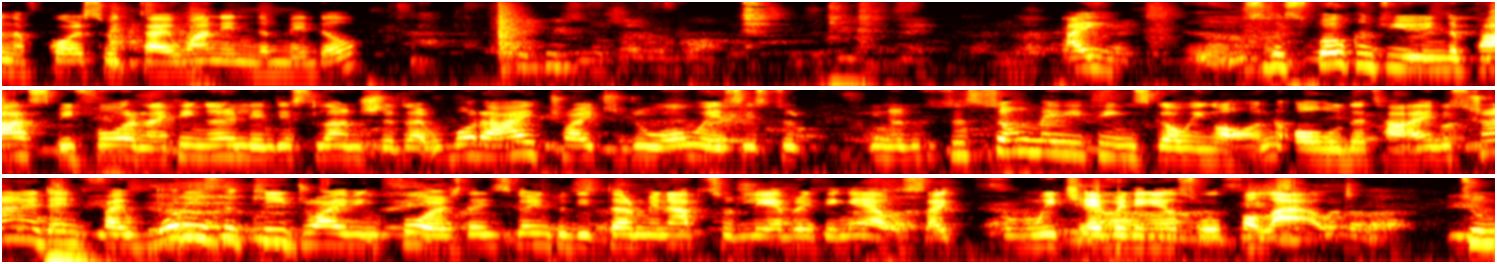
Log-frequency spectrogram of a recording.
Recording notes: for a spot of Italian food at La Famiglia restaurant in Chelsea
